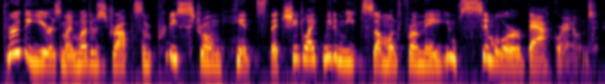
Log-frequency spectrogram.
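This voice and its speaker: Woman, comic storyteller, expressive pitch, personal narration, no room echo. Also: normal speed.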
